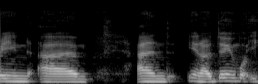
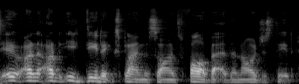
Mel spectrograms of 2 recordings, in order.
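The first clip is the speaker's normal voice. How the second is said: normal talking voice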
